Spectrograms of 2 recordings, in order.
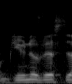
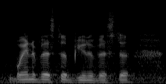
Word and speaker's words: Buena Vista: We ended up hitting Buena Vista, or Buena Vista, as apparently that's how the locals say it, I guess. Buena Vista.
